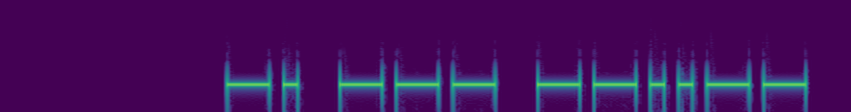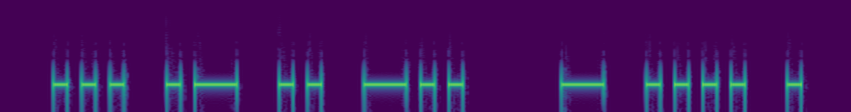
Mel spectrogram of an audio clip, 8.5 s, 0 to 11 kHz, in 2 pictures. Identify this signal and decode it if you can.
Morse code, heard as a keyed tone, about 17 wpm, 700 Hz. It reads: NO, SAID THE
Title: Sentences from Top 1200 Words 17wpm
